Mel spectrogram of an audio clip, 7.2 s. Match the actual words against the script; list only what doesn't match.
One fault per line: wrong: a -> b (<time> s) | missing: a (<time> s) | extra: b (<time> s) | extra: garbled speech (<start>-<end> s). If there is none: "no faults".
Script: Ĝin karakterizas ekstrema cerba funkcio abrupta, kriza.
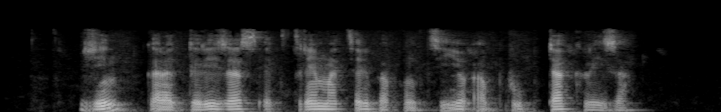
no faults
